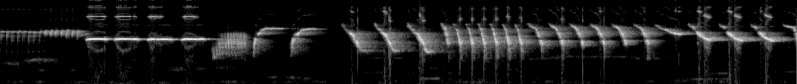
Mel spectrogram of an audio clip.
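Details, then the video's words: Timbrado canary, a small yellow bird, singing for training: a level whistle and pure piercing tones, then upswept chirps leading into a fast rolling trill and rhythmic downslurred notes. "Small yellow bird sound - Timbrado canary singing beautiful melodic songs for training"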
